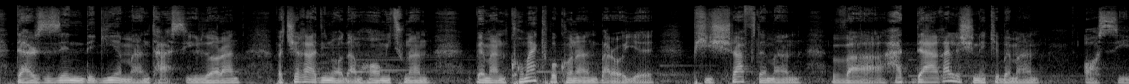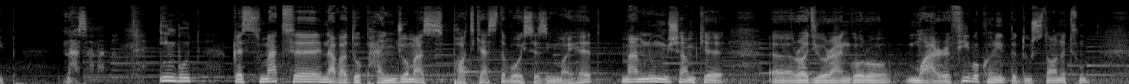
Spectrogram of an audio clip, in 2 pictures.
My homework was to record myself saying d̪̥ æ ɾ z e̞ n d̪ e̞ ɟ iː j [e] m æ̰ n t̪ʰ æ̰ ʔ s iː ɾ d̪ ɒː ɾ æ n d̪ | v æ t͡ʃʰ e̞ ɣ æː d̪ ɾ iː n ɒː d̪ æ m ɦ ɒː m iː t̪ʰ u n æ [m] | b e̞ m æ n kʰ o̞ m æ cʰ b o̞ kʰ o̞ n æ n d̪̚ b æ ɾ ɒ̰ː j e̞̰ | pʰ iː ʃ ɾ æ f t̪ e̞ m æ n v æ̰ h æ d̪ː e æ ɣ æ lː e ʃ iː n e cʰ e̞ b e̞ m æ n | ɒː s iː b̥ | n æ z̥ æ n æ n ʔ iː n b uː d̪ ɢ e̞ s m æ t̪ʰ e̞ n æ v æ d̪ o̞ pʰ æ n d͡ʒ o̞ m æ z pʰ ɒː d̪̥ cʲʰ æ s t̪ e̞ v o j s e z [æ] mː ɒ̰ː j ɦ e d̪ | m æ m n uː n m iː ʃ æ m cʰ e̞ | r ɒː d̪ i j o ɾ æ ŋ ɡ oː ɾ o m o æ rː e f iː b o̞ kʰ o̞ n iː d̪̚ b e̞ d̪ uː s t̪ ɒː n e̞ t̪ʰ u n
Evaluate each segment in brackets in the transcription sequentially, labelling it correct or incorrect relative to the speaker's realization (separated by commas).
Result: correct, incorrect, incorrect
